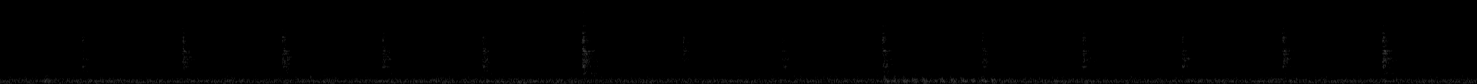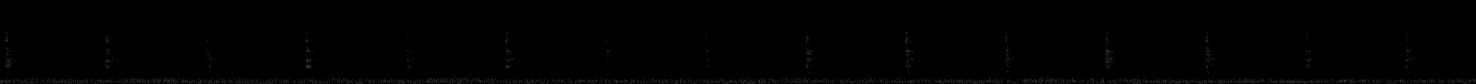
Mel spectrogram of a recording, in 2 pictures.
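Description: Faint, even ticking of a clock, about one tick a second, over a low steady room hum.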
